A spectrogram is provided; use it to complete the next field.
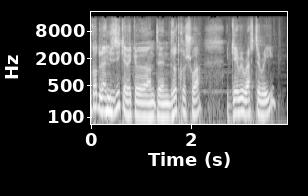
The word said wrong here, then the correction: Rafferty: Raftery non, je sais pas, j'ai loupé. – Rafferty. C'est comment on le prononce Si, si, si, c'est ça. – Rafferty, c'est moi qui sais juste pas lire, excusez-moi.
